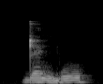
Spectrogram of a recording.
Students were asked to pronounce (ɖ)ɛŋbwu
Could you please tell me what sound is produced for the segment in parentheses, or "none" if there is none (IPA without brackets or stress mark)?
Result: ɖ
